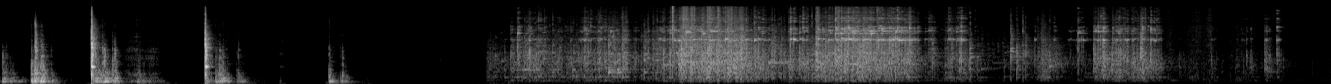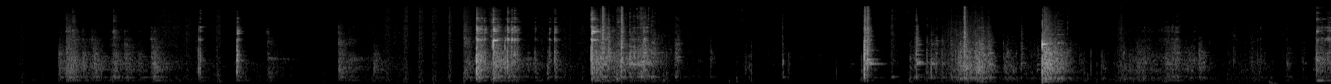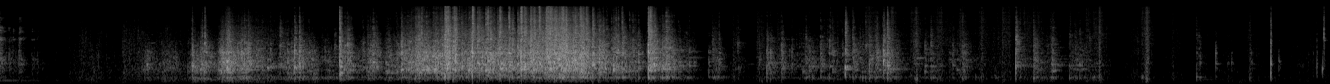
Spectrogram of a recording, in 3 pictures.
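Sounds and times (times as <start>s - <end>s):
glass bottles clinking: 4.9s - 11.7s, 12.4s - 12.8s, 18.0s - 20.0s, 22.0s - 27.0s.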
